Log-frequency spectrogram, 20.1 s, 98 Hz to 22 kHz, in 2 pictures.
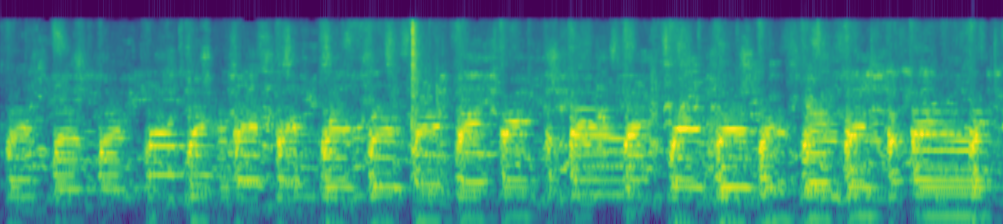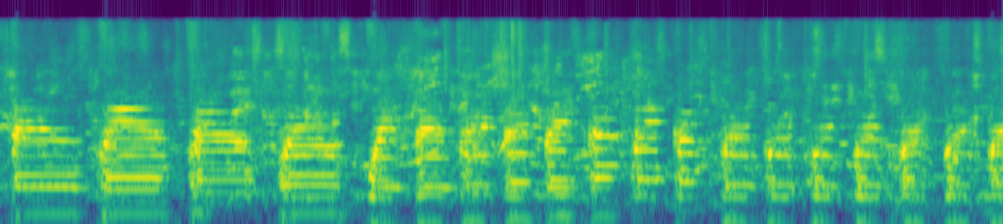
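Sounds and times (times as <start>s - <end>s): live band playing: 0.0s - 20.0s.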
